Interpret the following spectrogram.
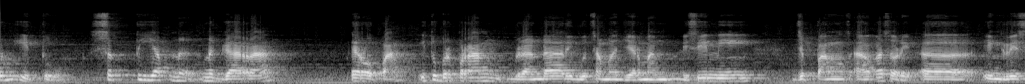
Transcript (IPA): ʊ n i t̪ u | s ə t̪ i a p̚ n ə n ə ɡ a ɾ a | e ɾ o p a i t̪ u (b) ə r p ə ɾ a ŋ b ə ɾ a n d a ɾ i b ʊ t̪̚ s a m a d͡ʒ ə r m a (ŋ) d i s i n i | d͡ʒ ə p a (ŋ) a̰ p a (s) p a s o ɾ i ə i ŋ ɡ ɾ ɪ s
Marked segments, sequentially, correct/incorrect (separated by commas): correct, incorrect, correct, incorrect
